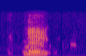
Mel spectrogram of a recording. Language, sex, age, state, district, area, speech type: Hindi, male, 30-45, Madhya Pradesh, Harda, urban, conversation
